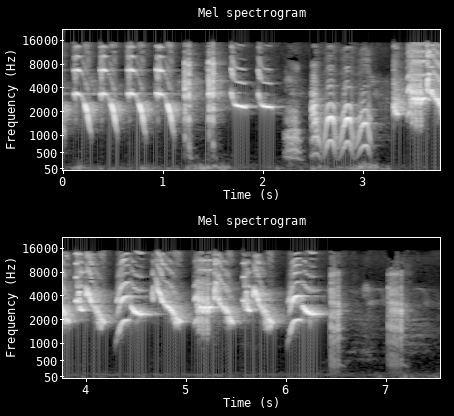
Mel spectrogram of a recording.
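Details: Flock-gathering call of a common myna: steady quick series of sharp descending whistles, a dip into gurgling looped notes, then a dense run of bright whistled and buzzy phrases ending in a couple of clicks.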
